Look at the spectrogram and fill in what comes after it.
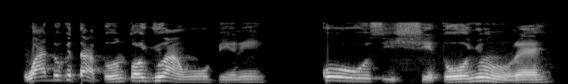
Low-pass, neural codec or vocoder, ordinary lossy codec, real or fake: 7.2 kHz; none; none; real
